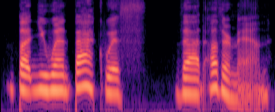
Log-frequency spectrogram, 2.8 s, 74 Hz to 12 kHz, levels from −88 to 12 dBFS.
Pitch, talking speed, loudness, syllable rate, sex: 190 Hz, 155 wpm, -17 LUFS, 3.9 syllables/s, female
